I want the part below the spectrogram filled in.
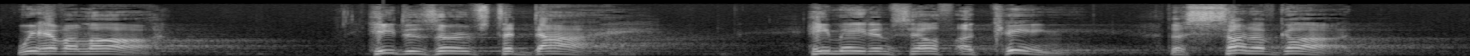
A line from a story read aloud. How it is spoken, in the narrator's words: They shouted at Pilate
